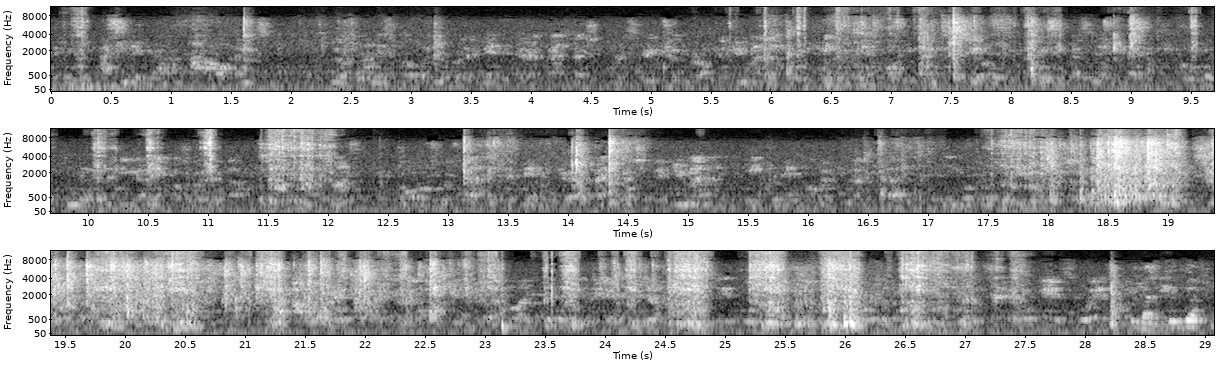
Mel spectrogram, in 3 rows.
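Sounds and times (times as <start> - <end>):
tool scraping pumpkin flesh: 5.5 - 12.2, 17.4 - 27.6.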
